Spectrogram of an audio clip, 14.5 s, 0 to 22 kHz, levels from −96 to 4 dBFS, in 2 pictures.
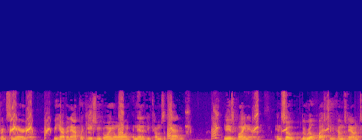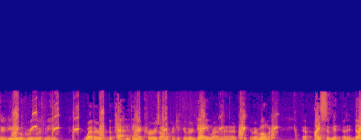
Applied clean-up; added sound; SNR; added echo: none; Fowl; 5 dB; none.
